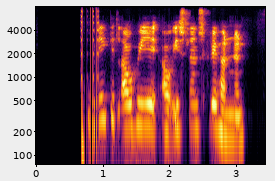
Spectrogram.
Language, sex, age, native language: Icelandic, female, 40-49, Icelandic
